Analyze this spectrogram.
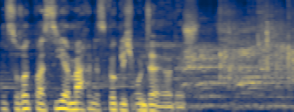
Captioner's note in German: Beifall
